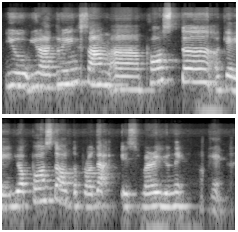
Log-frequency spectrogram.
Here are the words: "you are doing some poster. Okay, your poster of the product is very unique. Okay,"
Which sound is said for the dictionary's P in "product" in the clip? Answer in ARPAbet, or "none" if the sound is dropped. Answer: P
